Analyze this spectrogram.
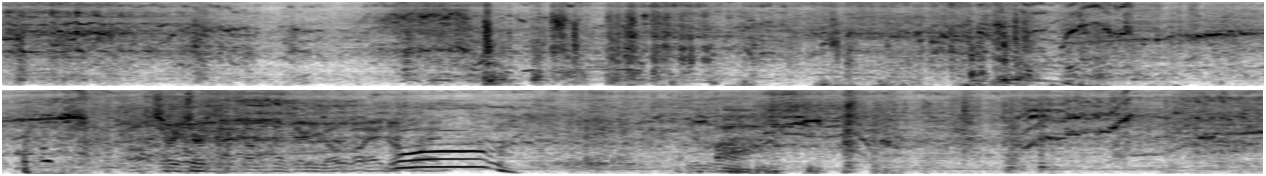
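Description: Men talk casually close by.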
